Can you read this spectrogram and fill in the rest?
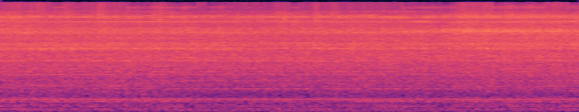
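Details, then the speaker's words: Lathe parting of the connecting rod for a vertical model steam engine, with the parting tool run backwards because the blade is upside down. Steady even hiss and hum with no squeal or chatter: clean cut. "And this is really nice. It doesn't, yeah, as you can hear, it doesn't complain at all. It's just, it does the trick."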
